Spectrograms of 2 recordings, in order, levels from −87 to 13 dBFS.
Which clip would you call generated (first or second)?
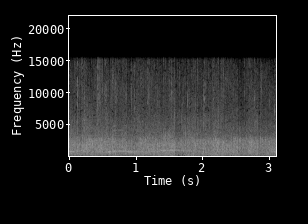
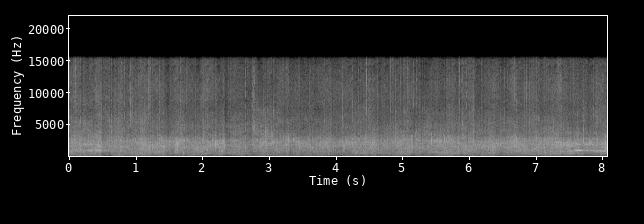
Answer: second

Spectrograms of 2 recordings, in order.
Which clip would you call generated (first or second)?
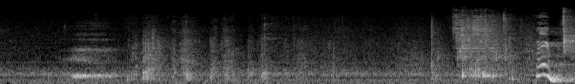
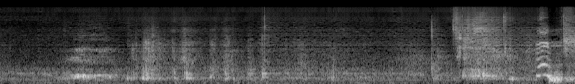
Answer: second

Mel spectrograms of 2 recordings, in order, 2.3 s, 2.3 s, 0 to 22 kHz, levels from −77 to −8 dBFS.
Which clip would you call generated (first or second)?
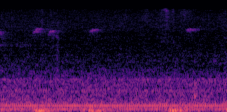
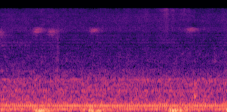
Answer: second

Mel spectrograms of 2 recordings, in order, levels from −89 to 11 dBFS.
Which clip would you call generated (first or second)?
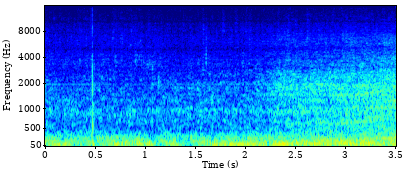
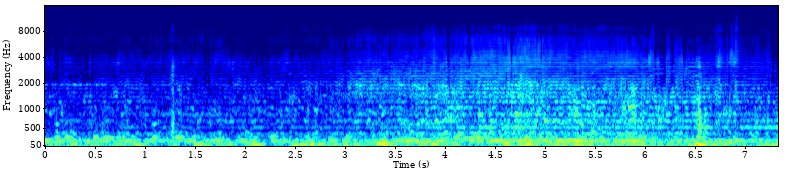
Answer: second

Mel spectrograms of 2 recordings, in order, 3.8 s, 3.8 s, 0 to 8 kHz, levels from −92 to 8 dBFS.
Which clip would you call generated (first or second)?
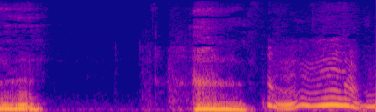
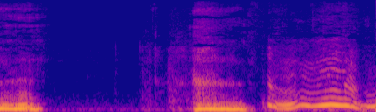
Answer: second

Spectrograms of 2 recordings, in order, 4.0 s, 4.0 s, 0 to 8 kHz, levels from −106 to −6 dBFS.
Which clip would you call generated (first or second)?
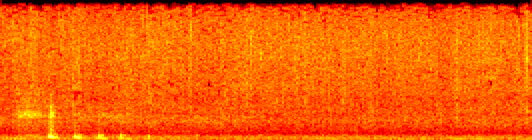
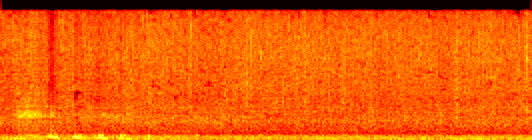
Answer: second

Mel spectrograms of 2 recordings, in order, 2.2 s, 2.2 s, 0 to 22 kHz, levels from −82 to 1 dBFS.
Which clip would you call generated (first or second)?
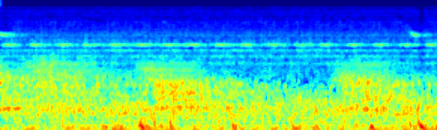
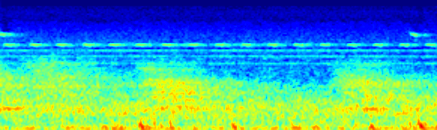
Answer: first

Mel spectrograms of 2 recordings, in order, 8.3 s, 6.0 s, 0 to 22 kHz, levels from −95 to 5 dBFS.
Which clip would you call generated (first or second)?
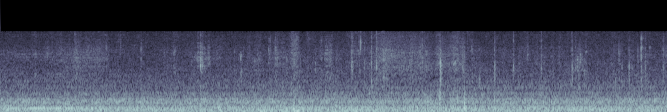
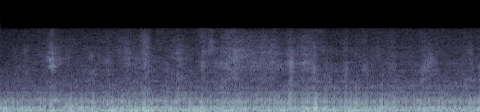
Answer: second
